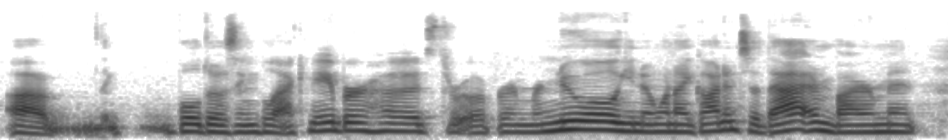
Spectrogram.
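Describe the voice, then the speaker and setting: A woman with a slightly low voice talks through her thoughts in a casual panel discussion. She is reflective and searches for words, leaning on frequent fillers as she goes. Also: steady tone, fast talker. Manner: reflective, many fillers like "you know" and "like". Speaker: panel guest.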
